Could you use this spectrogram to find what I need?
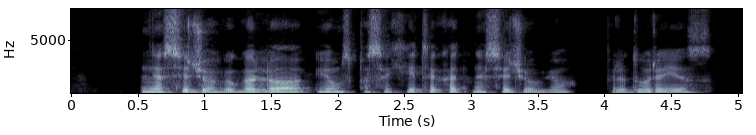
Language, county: Lithuanian, Kaunas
